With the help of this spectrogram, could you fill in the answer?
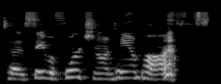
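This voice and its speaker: Woman, podcast guest, from Wyoming, fairly high voice, animated, frank storyteller, casual chat. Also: measured pace, low-quality recording. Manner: animated, candid, comic storyteller. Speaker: podcast guest, reproductive rights advocate.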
